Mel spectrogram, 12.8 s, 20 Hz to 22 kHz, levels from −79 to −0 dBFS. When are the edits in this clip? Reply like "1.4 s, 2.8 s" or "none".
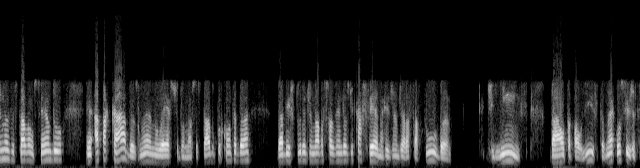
none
